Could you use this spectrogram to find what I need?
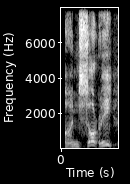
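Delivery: the scared dragon apologises to the beast; spluttering dragon. Acted. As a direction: blurt it out in a panic. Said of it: "he spluttered".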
